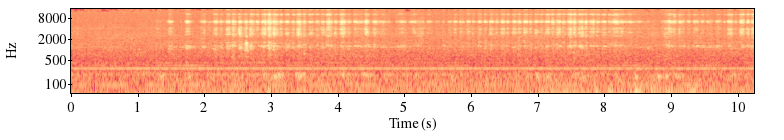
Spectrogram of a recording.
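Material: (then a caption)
Paper. A black pencil hatches shading onto the upper petals of a drawing on a spiral sketchbook page, making steady, repeated scratching strokes across the paper. The quiet, continuous scratch carries bright, high-pitched grain over a low, constant hum underneath.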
